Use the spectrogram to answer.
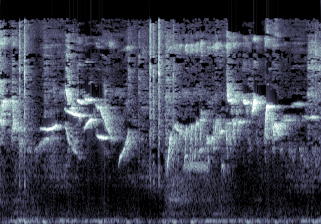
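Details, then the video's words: White-rumped shama in forest-style song with varied voice switching: clear swooping whistles and quick slurred notes in short phrases, with a low background hum. "chòe lửa hót giọng rừng ,đảo giọng cực phê"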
